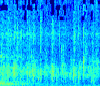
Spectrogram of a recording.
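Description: Near silence: faint room tone, with the echo of the last spoken words dying away at the start.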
